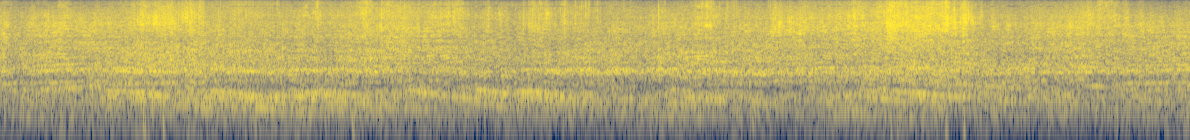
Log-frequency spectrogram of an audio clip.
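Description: Loud race car engines roar and whine, rising and falling in pitch as cars speed past.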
